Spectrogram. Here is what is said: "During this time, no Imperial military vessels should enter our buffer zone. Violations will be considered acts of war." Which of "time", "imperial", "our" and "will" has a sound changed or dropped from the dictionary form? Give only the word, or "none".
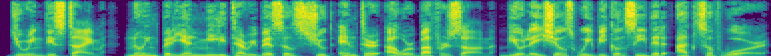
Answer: imperial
